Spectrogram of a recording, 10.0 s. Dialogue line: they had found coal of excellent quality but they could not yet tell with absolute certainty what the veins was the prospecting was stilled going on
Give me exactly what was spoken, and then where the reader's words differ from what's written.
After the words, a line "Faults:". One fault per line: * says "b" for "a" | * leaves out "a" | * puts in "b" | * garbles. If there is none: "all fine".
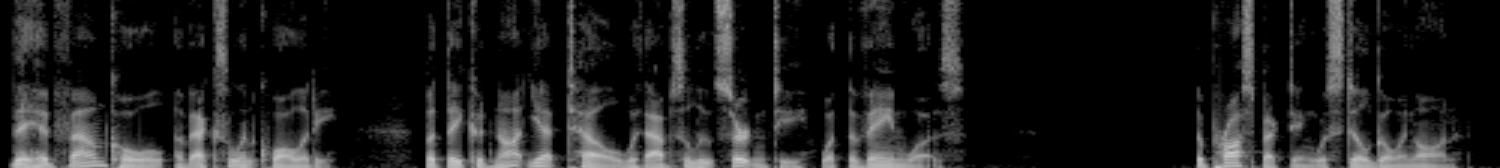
they had found coal of excellent quality but they could not yet tell with absolute certainty what the vein was the prospecting was still going on
Faults:
* says "vein" for "veins"
* says "still" for "stilled"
